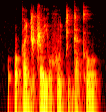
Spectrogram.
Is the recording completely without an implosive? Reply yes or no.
yes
